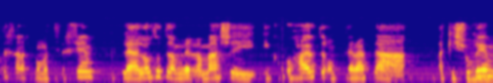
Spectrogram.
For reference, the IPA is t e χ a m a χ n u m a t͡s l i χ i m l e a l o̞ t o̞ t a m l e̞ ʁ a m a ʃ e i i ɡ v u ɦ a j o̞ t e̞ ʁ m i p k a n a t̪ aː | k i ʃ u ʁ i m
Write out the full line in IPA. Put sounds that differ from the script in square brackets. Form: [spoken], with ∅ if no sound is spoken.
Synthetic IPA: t e χ a [n] a χ n u m a t͡s l i χ i m l e a l o̞ t o̞ t a m l e̞ ʁ a m a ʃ e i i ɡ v [o] ɦ a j o̞ t e̞ ʁ m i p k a n a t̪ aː | k i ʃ u ʁ i m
